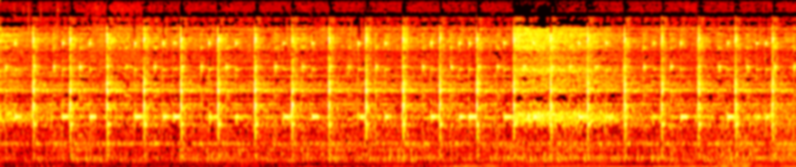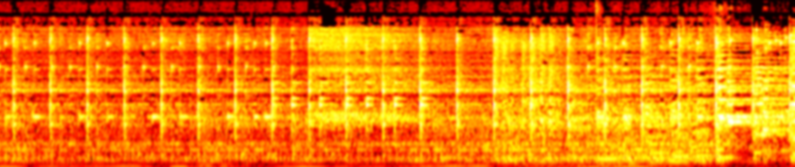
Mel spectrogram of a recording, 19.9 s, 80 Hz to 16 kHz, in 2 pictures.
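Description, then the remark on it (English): A steady, evenly paced ticking of a 30-second countdown clock for a word game round runs throughout, layered over a light musical bed that swells slightly toward the end; no one speaks. “You're going to have 30 seconds on the clock.”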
